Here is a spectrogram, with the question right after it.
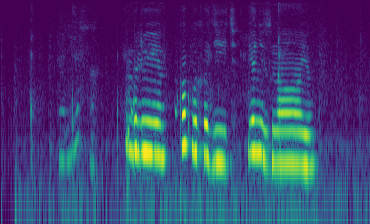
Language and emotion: Russian, sad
